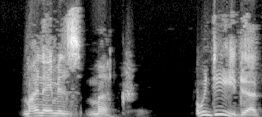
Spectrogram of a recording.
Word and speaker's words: Moriarty: People will either misspell it or mispronounce it. I'm afraid I'll have to begin calling it the way it looks. M-O-R-I-A-R-T-Y.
